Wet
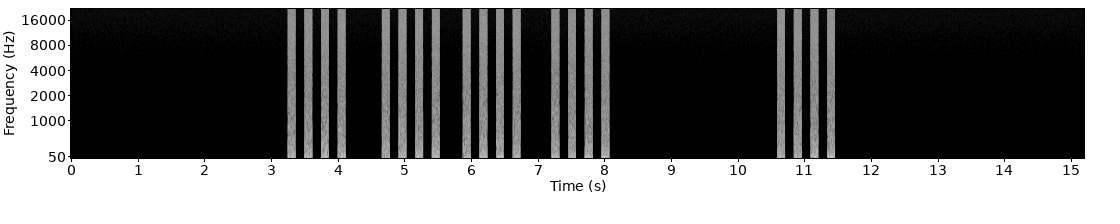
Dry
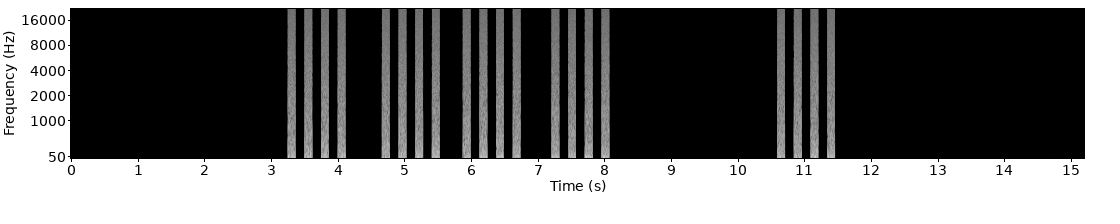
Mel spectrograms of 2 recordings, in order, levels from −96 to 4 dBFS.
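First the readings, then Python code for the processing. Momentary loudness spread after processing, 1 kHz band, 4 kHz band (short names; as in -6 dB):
6 LU, +0.5 dB, +4.0 dB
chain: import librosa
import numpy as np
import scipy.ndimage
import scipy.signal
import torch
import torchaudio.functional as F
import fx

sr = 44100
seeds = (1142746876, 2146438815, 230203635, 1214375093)

y = fx.high_shelf(x, sr, hz=5800.0, db=12.0)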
